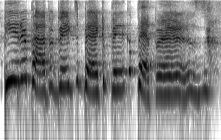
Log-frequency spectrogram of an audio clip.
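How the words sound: It sounds triumphant, like after closing a deal.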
